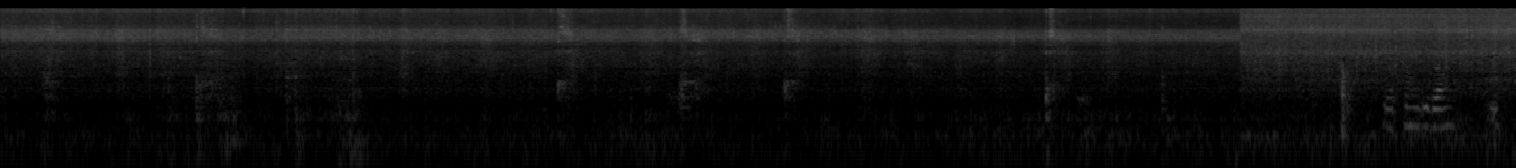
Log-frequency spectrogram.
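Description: Minced chicken keema sizzling steadily as it fries in a pan, stirred with a metal spoon that scrapes and taps against the pan now and then. The sizzle changes abruptly near the end.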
